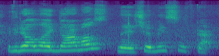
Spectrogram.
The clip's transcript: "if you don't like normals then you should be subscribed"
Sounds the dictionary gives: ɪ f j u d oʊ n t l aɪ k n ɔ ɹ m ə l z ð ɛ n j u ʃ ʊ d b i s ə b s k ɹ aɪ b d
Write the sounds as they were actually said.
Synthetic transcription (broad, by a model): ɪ f j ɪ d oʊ n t l aɪ k n ɔ ɹ m ə l z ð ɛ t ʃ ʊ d b i s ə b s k ɹ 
